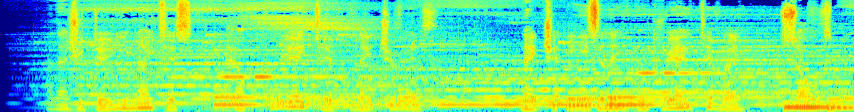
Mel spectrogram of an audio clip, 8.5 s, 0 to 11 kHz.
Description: Creativity Enhancer Vocal Hypnosis MP3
